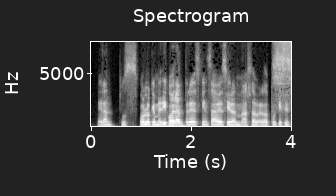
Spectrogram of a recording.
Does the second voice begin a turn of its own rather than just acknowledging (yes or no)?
no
